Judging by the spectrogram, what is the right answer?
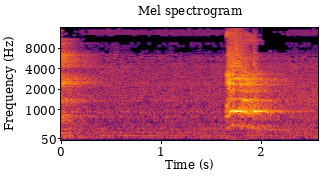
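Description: A dog near a goat gives a short, sharp bark or yelp over a steady low hum and background noise, standing out as a single brief burst.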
